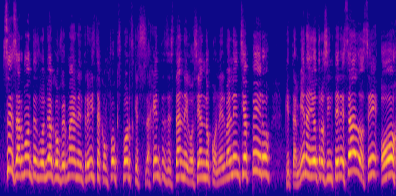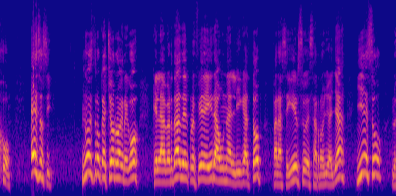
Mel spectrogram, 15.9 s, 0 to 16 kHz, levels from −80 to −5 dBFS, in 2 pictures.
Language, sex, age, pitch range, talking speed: Spanish, male, 30-49, 235-290 Hz, 185 wpm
